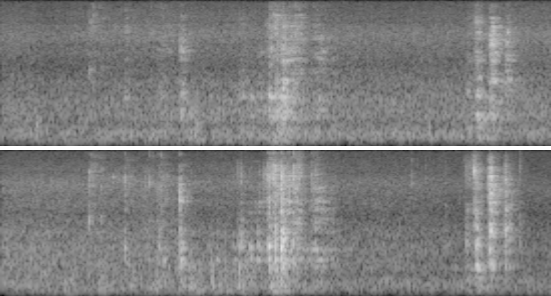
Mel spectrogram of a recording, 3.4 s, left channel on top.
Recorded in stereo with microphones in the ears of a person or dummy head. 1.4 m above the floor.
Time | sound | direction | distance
0.5 | keys jangling | 35° right (ahead or behind) | 0.9 m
